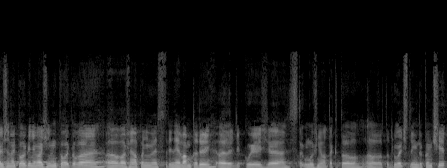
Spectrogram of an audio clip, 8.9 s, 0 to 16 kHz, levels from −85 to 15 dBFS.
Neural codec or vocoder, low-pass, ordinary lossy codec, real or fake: codec, 32 kHz, 1.9 kbps, SNAC; 14.4 kHz; MP3, 48 kbps; fake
